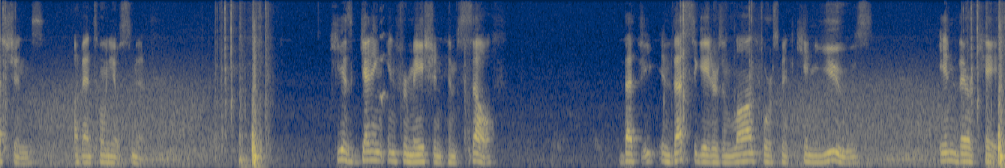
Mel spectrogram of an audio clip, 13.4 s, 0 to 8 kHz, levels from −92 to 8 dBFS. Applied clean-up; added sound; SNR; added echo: none; Sliding door; 5 dB; none.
